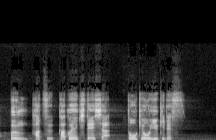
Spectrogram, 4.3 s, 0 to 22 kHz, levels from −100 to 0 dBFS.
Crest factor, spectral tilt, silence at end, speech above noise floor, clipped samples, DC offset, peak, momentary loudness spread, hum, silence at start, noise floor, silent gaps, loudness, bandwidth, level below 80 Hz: 22 dB; -2.5 dB/octave; 0.65 s; 46 dB; under 0.1%; under 0.1%; -2 dBFS; 11 LU; none; 0.2 s; -67 dBFS; none; -20 LUFS; 10.5 kHz; -70 dBFS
